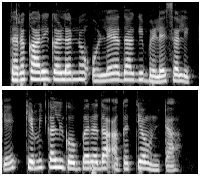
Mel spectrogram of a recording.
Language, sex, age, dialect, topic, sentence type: Kannada, female, 25-30, Coastal/Dakshin, agriculture, question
